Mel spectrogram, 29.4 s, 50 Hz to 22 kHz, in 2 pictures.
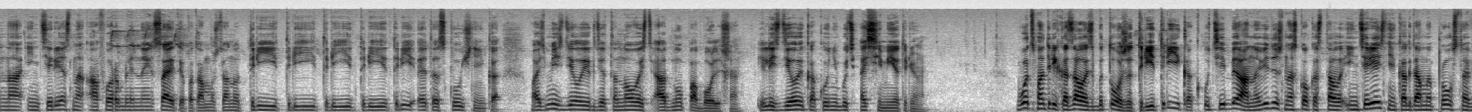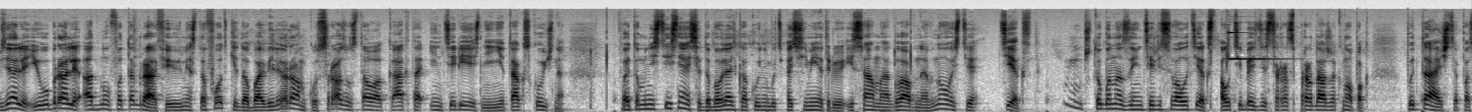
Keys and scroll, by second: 3.9 super+z, 9.8 super+z, 16.1 super+z, 21.6 shift+p.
